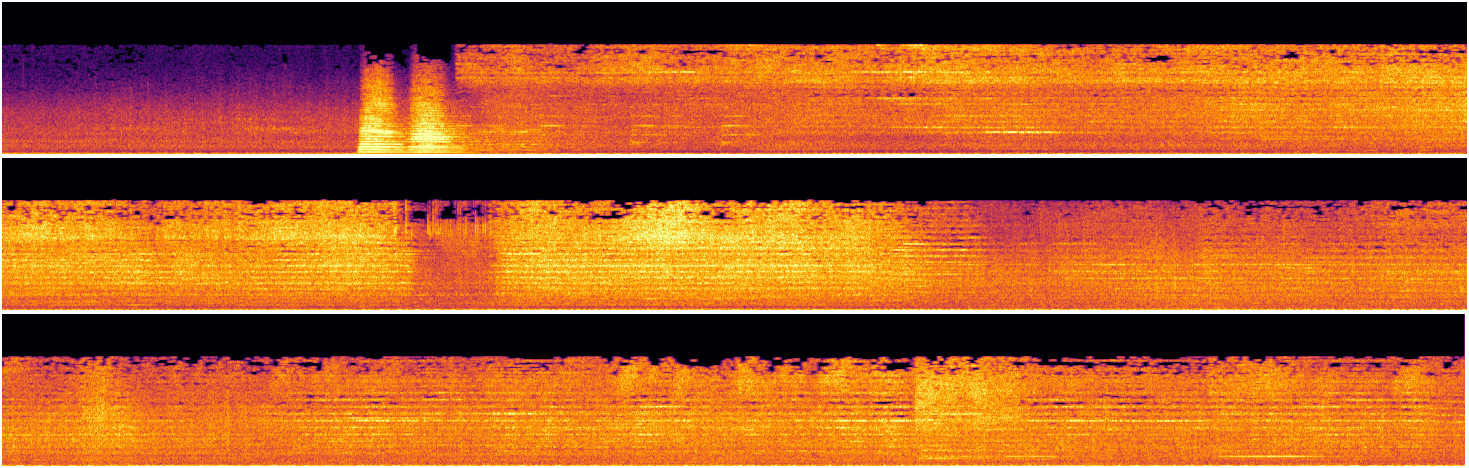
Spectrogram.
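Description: Diesel freight locomotive approaching and passing, its engine rumble steadily growing louder, with a short double toot of the horn about three seconds in. Near the end, freight cars roll by with wheel clatter on the rails.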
